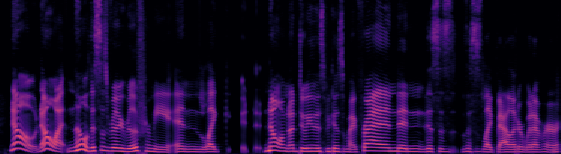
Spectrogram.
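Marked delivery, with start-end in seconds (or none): none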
